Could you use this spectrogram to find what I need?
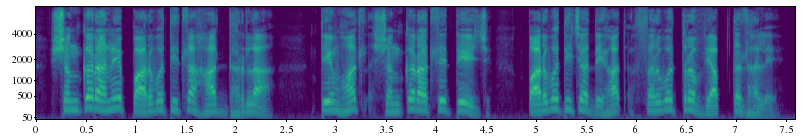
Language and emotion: Marathi, neutral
